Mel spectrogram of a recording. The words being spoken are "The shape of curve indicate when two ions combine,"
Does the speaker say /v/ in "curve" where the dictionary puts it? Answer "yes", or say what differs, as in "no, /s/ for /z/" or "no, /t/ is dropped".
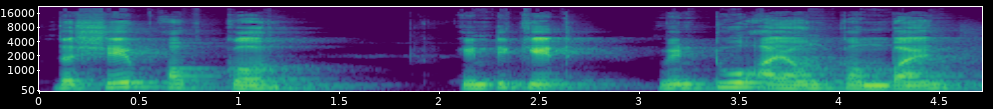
no, /v/ is dropped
